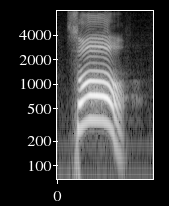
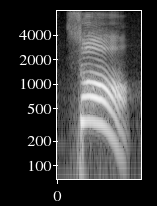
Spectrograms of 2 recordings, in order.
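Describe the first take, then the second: No difference in how they are said.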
